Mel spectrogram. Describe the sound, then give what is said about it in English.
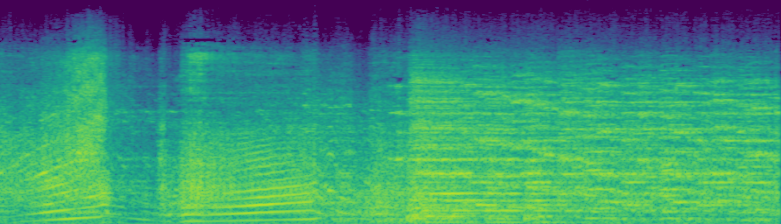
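The Black Beauty car's engine starts, revs and accelerates hard to follow another car, its loud whine climbing in pitch, dropping briefly at each gear change, then pulling away steadily. “All right, start the Black Beauty.”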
